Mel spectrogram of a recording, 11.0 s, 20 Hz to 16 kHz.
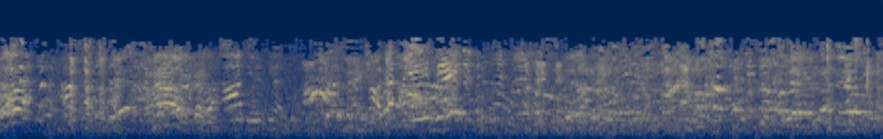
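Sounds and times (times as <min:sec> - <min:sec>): indistinct audience chatter: 0:00.0 - 0:11.0.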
